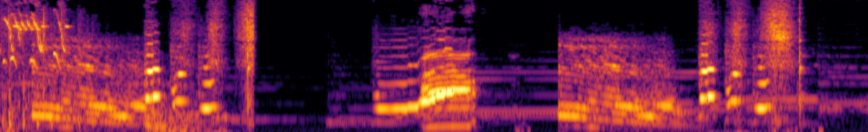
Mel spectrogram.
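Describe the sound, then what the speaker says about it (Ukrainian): Cartoon birds in an animated Bible picnic app chirp and trill after a tree is tapped, giving bright, rapid, sweeping tweets in several close, loud bursts with short pauses between them. "О, ні, ще в нас є тут пташки. Якщо натиснете дерево, є пташки."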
